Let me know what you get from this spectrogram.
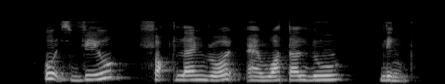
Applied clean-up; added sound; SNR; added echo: neural mask model Resemble Enhance denoiser.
